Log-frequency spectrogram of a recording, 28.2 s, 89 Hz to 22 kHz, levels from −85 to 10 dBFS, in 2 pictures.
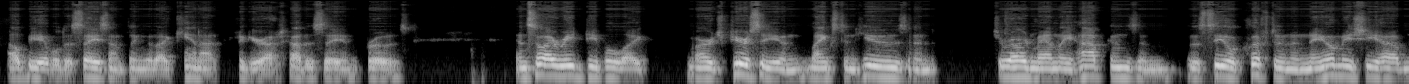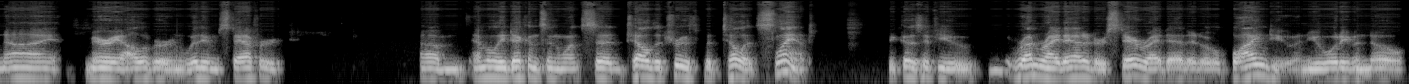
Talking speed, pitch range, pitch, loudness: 160 wpm, 125-150 Hz, 130 Hz, -18 LUFS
